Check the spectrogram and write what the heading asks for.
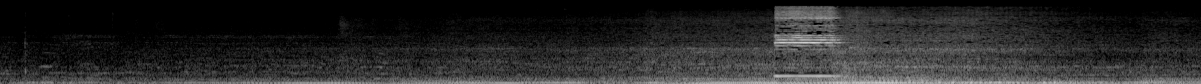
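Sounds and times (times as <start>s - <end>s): road traffic rumble: 0.0s - 12.0s
vehicle horn toot: 7.7s - 8.7s.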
